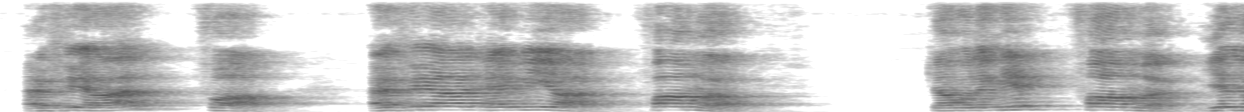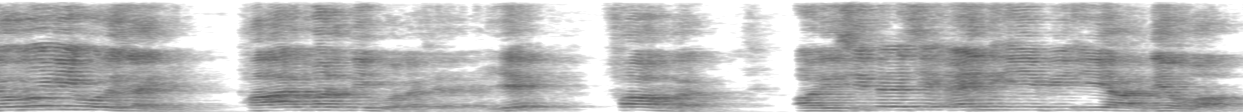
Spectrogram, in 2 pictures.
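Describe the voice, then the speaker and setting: A high-pitched man teaching a pronunciation lesson, spelling out each word and asking the listener to repeat it. His voice rings with heavy echo, and he sounds some distance from the mic. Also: a bit bright. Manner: spells words letter by letter, repeats them, quizzes the listener. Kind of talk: classroom-style lesson. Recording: very echoey room, voice far from the mic.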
